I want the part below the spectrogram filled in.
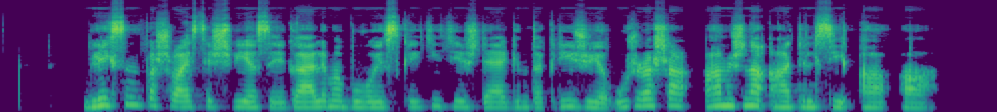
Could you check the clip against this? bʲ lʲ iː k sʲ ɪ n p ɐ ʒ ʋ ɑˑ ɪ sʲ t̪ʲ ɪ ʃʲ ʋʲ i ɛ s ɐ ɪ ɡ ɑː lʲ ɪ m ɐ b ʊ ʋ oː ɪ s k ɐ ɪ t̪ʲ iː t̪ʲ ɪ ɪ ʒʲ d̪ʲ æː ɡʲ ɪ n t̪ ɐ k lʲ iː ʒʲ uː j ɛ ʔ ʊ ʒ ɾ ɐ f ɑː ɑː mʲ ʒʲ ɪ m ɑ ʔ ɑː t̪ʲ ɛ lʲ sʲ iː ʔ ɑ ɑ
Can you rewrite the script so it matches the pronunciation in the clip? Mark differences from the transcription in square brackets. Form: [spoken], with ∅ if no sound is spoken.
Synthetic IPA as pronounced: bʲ lʲ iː k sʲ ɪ n p ɐ [ʃ] ʋ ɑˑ ɪ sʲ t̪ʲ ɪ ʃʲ ʋʲ i ɛ s ɐ ɪ ɡ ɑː lʲ ɪ m ɐ b ʊ ʋ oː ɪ s k ɐ ɪ t̪ʲ iː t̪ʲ ɪ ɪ ʒʲ d̪ʲ æː ɡʲ ɪ n t̪ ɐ k [ɾʲ] iː ʒʲ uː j ɛ ʔ ʊ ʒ ɾ ɐ [ʃ] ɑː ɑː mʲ ʒʲ ɪ [n] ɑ ʔ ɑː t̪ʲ ɛ lʲ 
